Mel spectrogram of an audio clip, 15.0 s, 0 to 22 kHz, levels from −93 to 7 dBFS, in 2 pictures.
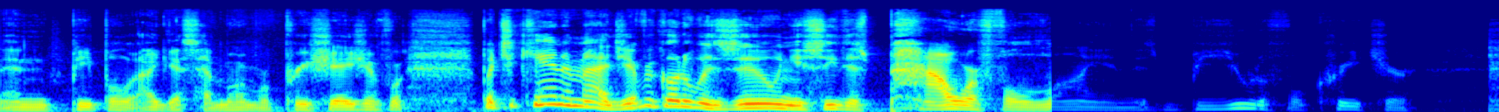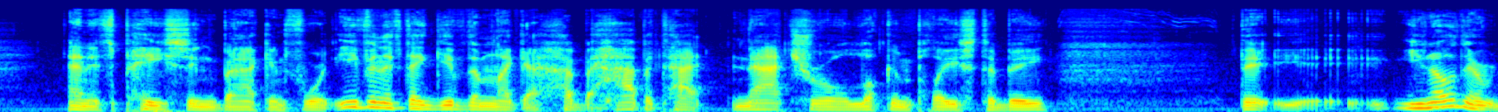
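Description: Right after "you see this powerful", at 5.25 s, the speech suddenly drops by about 31 dB and stays sunk until 7.44 s, coming back just before "and it's pacing back". What's left in that stretch is a faint ghost of the voice. The likely culprit is one channel inverted: with one side's polarity flipped, the centred voice cancels itself when the two channels get summed to mono, leaving only the small difference between them.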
